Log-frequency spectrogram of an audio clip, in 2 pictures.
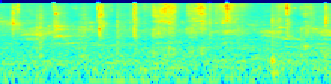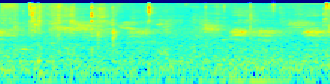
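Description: Close-up wet chewing and lip-smacking of juicy pomelo pulp, with many sharp smacks and clicks coming irregularly throughout.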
